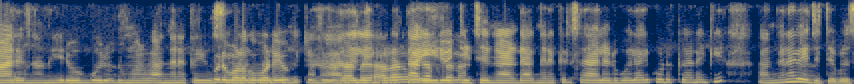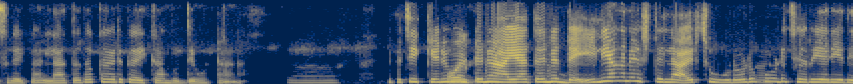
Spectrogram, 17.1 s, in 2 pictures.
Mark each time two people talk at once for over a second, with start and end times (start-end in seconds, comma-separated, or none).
2.1-4.7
